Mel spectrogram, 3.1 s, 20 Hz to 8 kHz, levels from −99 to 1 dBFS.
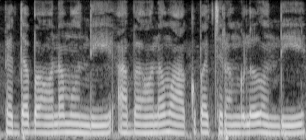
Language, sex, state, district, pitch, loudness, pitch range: Telugu, female, Telangana, Hyderabad, 180 Hz, -17 LUFS, 175-190 Hz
